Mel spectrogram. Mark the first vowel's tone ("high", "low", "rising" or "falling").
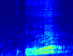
rising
